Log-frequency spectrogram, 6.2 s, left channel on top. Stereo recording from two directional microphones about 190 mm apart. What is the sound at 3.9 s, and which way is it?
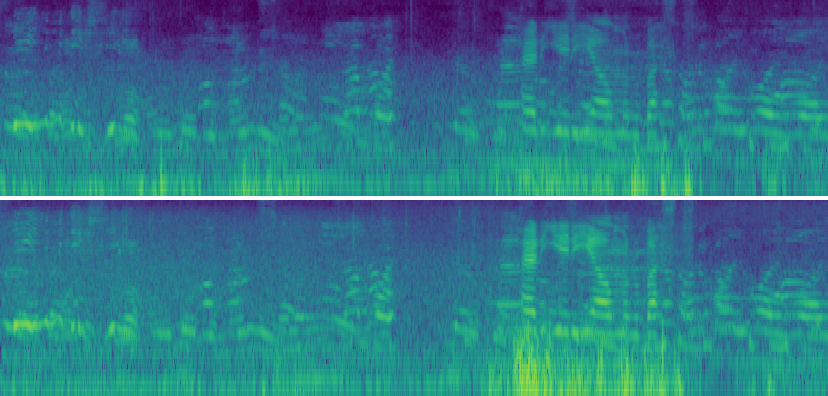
Speech, 10° right (ahead or behind).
